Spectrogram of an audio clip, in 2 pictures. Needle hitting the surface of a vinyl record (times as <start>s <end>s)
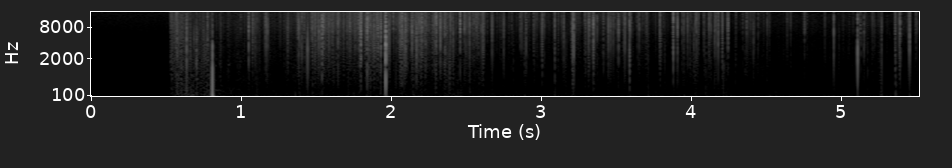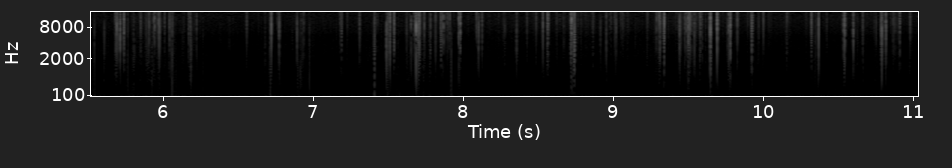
0.6s 3.6s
